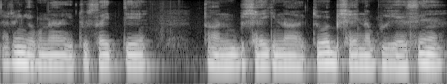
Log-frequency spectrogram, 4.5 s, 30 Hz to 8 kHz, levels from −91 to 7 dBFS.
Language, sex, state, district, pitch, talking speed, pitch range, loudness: Nagamese, male, Nagaland, Kohima, 105 Hz, 145 wpm, 105-115 Hz, -16 LUFS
